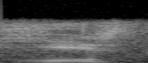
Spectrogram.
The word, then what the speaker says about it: Geert: A lot of people have trouble with the G part and the rt, and you have to grow up speaking Flemish or Dutch or Afrikaans to pronounce it.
